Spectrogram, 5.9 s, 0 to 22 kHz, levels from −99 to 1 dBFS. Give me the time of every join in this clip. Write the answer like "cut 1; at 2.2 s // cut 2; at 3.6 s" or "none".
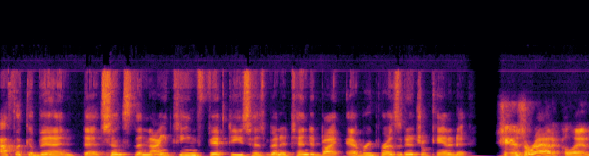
cut 1; at 4.9 s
